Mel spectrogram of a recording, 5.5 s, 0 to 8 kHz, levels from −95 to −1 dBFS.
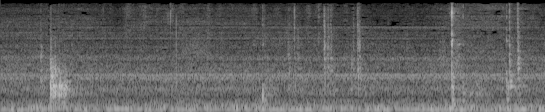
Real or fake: fake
